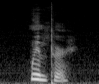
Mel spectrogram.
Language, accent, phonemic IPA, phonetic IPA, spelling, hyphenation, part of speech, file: English, US, /ˈwɪmpəɹ/, [ˈwɪmpʰɚ], whimper, whim‧per, noun / verb, En-us-whimper.ogg
- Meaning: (noun) A low intermittent sob; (verb) 1. To cry or sob softly and intermittently 2. To cry with a low, whining, broken voice; to whine; to complain 3. To say something in a whimpering manner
